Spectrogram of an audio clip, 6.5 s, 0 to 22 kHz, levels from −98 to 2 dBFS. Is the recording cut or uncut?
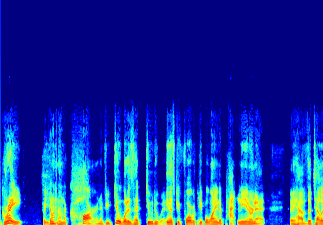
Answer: cut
